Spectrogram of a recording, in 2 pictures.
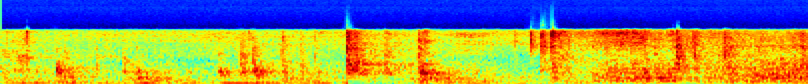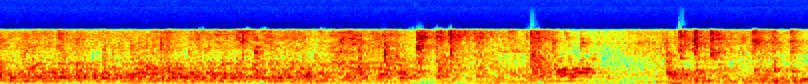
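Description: Elevator cab climbing the missile silo shaft: a steady low hum with scattered clicks and rattles.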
